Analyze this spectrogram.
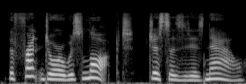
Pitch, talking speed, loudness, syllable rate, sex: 235 Hz, 245 wpm, -19 LUFS, 5.1 syllables/s, female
